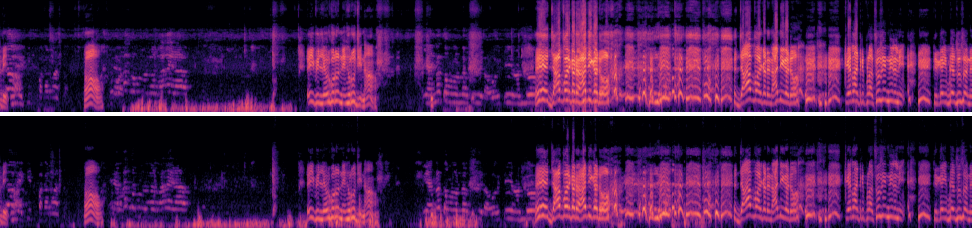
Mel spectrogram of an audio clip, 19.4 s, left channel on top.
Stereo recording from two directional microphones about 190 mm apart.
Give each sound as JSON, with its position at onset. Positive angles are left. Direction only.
{"t": 1.6, "sound": "a man's voice", "side_deg": -10}
{"t": 6.1, "sound": "a man's voice", "side_deg": -20}
{"t": 10.2, "sound": "a man's voice", "side_deg": -15}
{"t": 11.9, "sound": "speech", "side_deg": -20}
{"t": 13.4, "sound": "a man's voice", "side_deg": -10}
